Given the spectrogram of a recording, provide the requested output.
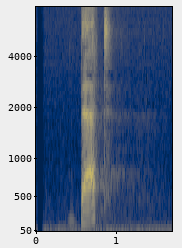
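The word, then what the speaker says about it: בית: Bet, you see this all the time in synagogues. They will spell it on the sign, Beth, B-E-T-H. But pronunciation-wise, it's B-E-I-T. It means house.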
